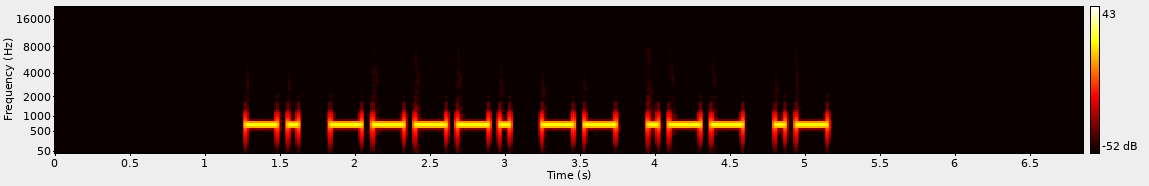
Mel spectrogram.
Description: Morse code, heard as a keyed tone, about 17 wpm, 700 Hz. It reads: N9MWA
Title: USA Call Signs - 5 Characters - Repeated 3x - 17wpm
